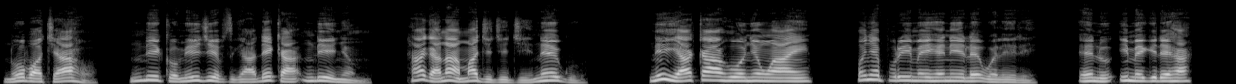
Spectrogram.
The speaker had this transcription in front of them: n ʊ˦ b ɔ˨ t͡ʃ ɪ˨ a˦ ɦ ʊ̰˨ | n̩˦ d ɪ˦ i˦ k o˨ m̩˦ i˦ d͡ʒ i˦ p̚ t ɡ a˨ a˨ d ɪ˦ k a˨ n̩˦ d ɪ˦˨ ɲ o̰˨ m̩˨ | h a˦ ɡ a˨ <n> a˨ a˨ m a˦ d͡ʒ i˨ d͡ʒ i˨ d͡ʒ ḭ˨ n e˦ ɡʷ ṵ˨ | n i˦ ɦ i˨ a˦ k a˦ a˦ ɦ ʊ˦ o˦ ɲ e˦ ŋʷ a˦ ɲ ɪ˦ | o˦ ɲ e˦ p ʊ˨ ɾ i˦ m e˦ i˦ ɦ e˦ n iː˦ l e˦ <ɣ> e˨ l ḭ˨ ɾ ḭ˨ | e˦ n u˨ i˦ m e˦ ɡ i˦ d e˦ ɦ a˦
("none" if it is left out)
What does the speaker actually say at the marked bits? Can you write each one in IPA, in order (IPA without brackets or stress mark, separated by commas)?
n, w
